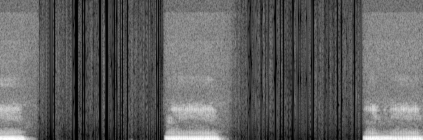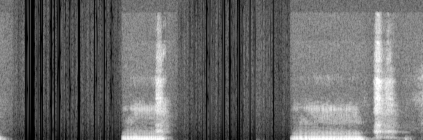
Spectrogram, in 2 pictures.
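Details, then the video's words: Loud snoring cat: five rough, buzzy, harmonic snores of under a second each, about every two to two and a half seconds, with clean silence between breaths. "Жуткий храп кошки"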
